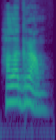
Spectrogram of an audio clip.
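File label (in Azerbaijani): "holoqram", Azerbaijani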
